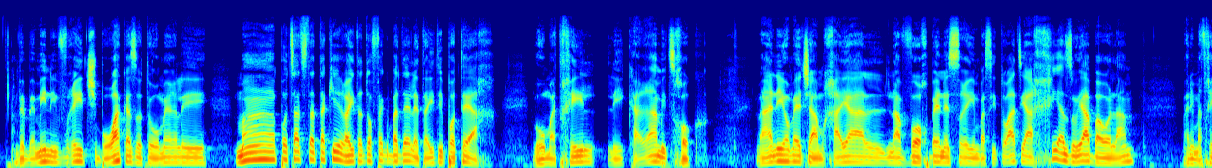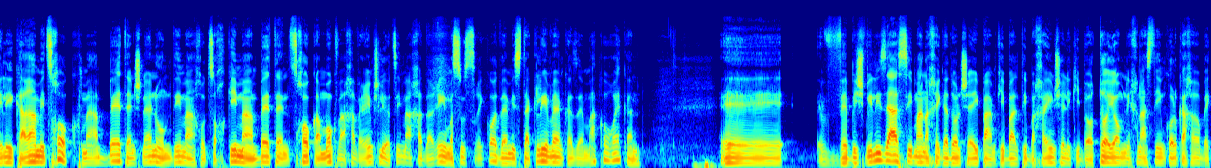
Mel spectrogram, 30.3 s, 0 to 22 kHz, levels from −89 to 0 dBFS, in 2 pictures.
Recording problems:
none

